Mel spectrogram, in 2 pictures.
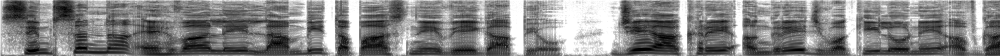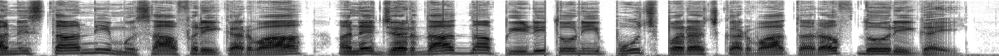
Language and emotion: Gujarati, neutral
